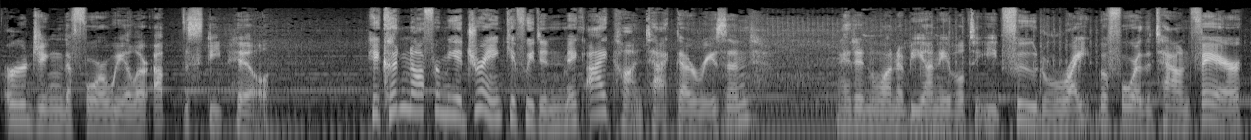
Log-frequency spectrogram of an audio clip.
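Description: An actress voices a young campground manager, wary and anxious, who tells a horror audio drama in the first person. Her female voice sits on the low side and sounds close to how she'd talk every day.

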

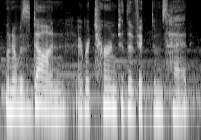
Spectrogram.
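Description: In a horror audio drama, a young actress plays the lead: a hot-headed, guarded, stubborn woman who manages a campground. Over faint music, she narrates and speaks dialogue in first person with a lower register, level tone, and slightly quick pace. Her storytelling is earnest and dramatic with a sardonic bite, though the mood here is measured and explanatory.

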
